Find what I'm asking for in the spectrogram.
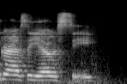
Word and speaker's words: Graziosi: I noticed in your bio that you mentioned Brendan Bouchard and Lee Grazioso. How do you say his last name? – Dean Graziosi.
